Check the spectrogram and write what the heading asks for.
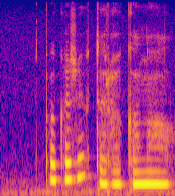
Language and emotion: Russian, sad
